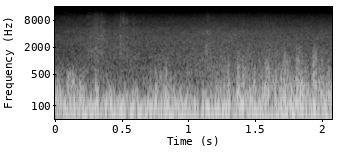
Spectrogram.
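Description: Strong wind buffets the microphone on a high hilltop, a continuous loud gusty rushing roar with no talking.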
